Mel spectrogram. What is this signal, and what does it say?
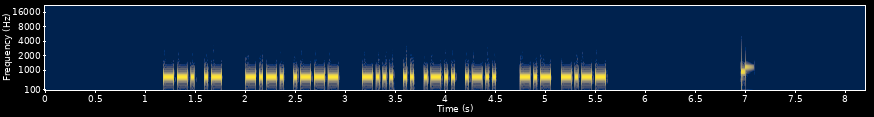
Morse code, heard as a keyed tone, about 36 wpm, 700 Hz. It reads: GA CJ BILL KY
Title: K1USN SST QSO Practice - 35wpm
